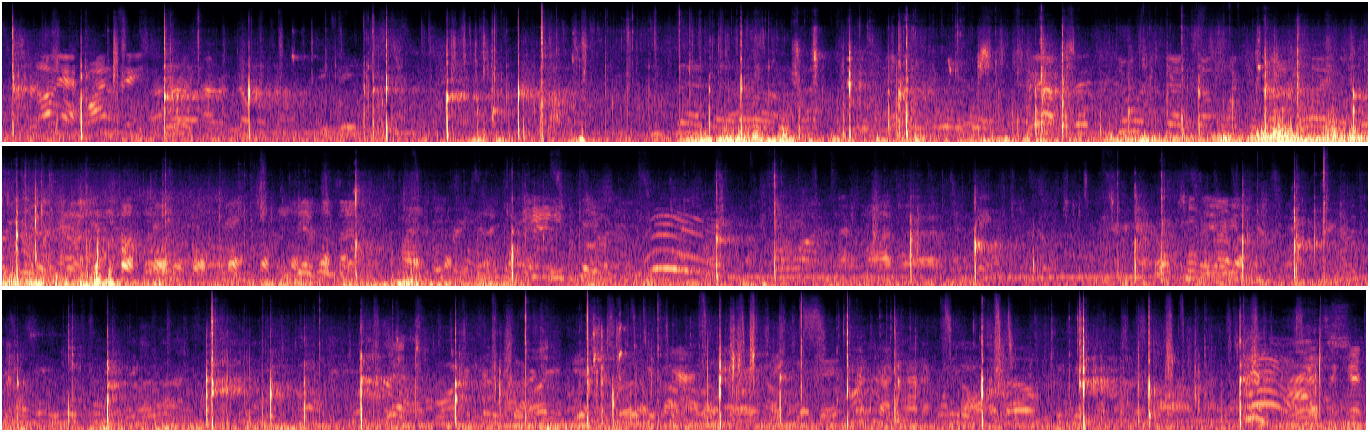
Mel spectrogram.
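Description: Pickleball paddles hitting the hard plastic ball: sharp pops, one after another in rallies, from this court and neighbouring courts, over a background of players' voices.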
